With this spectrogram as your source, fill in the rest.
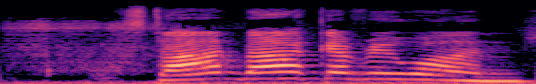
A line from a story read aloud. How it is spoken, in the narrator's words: shouted the fisherman called Willie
